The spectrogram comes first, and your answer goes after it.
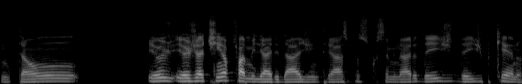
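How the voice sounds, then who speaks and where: A man in a normal speaking voice, at a moderate pace, with fairly even intonation and big swings in loudness. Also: medium pitch for a man. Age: 20s. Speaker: seminary student. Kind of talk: casual chat. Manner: casual, informal slang.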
